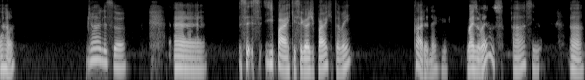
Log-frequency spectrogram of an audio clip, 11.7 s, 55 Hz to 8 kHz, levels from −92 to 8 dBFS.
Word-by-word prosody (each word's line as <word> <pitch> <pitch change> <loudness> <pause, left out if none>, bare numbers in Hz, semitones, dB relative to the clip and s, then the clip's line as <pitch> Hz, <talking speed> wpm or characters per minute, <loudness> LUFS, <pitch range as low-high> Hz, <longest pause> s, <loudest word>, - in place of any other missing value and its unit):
Aham. 120 -5 0 1.5
Olha 190 -1 0
só. 130 -4 -2 0.9
Eh, 115 -2 +1 0.7
você - - -1
você - - -11
e 160 -1 0
parque, 110 -4 +5
você 110 - -1
gosta 110 0 +8
de 105 - -9
parque 130 +5 +3
também? 130 - -2 1.2
Claro, 90 -2 0
né. 105 +6 -9
Hum, 105 - -14 0.4
mais 115 0 +4
ou 100 - +2
menos? 220 - -1 0.2
Ah, 115 +6 -3
sim. 115 -5 -12 0.6
Hã. 110 -2 -1
115 Hz, 115 wpm, -21 LUFS, 110-135 Hz, 1.5 s, gosta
